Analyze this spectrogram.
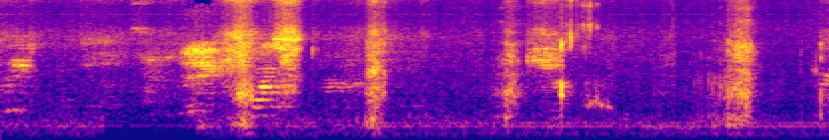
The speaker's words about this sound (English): So I apologize for uh, …'s chip crunching everybody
